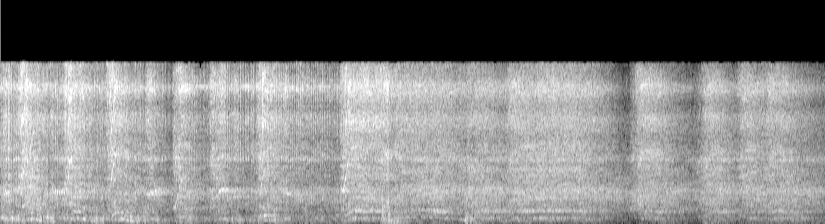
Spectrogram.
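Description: Radio-controlled monster trucks' electric motors whining, rising and falling in pitch as they accelerate and slow, with a couple of sharp knocks about four seconds in as a truck jumps a ramp and lands.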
